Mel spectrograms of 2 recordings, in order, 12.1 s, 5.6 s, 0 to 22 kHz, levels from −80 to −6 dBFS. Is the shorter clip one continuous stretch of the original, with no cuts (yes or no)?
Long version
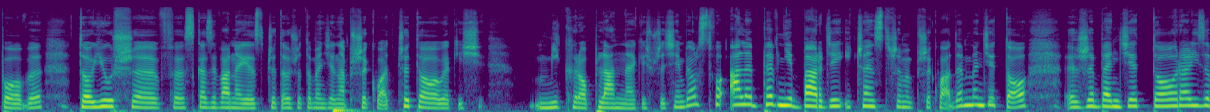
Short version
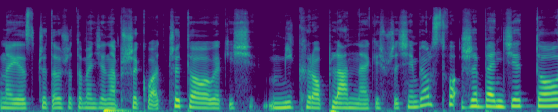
no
